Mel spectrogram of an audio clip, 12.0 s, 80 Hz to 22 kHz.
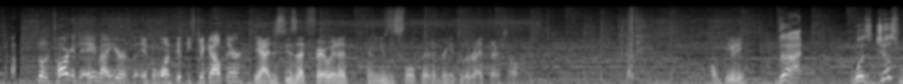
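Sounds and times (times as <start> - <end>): golf club striking ball: 7.4 - 9.4.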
